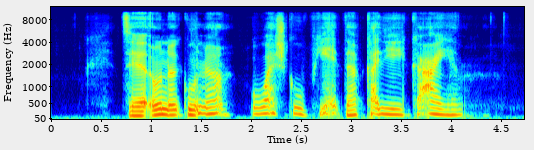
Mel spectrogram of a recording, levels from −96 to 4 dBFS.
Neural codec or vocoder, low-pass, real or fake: autoencoder, 22.05 kHz, a latent of 192 numbers a frame, VITS, trained on many speakers; 9.9 kHz; fake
